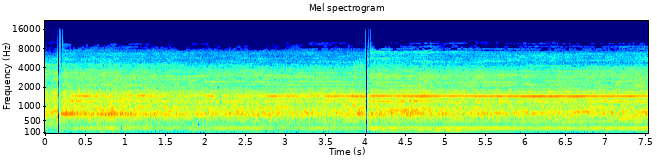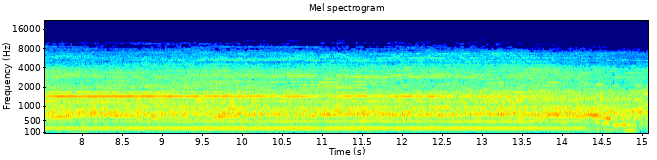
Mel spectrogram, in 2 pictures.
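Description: One voice over the loudspeakers holds a single long chanted note at a steady pitch, over a haze of crowd sound. The note slides down in pitch as it trails off at the end.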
